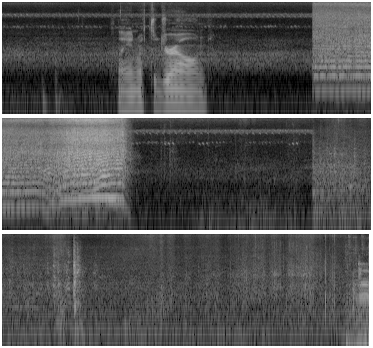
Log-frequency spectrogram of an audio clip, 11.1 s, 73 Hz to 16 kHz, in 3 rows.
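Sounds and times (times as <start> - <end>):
drone propellers buzzing: 3.1 - 5.0.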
